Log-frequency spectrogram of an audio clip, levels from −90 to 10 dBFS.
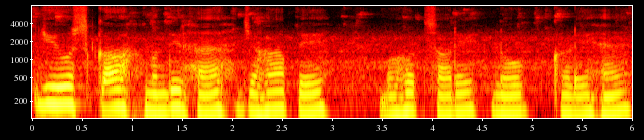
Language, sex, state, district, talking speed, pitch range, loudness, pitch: Hindi, male, Punjab, Pathankot, 110 wpm, 125-145 Hz, -16 LUFS, 135 Hz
